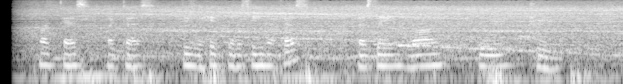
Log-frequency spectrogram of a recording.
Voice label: SoundLiberty 79 Noisy

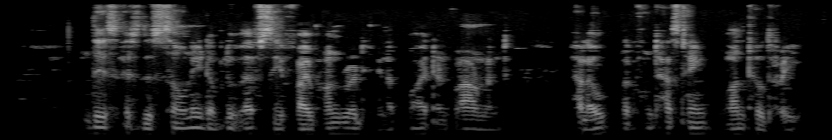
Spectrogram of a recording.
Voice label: Sony WF-C500 Quiet

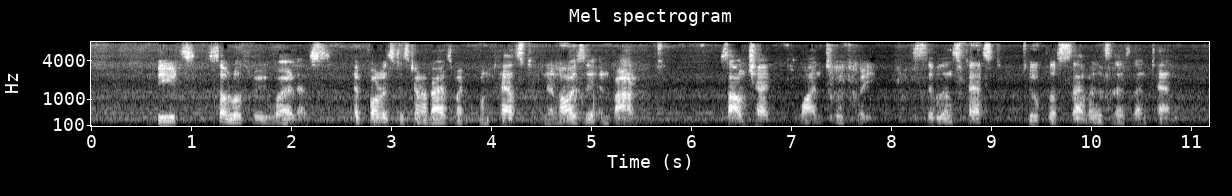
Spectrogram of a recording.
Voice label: Wireless Noisy; Beats Solo3

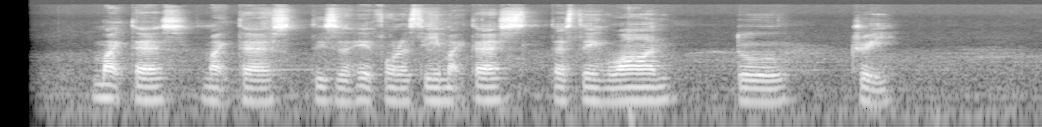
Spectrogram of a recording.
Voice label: KZ Z1 Quiet

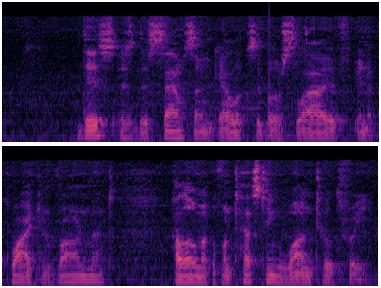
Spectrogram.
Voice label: Buds Live Quiet

